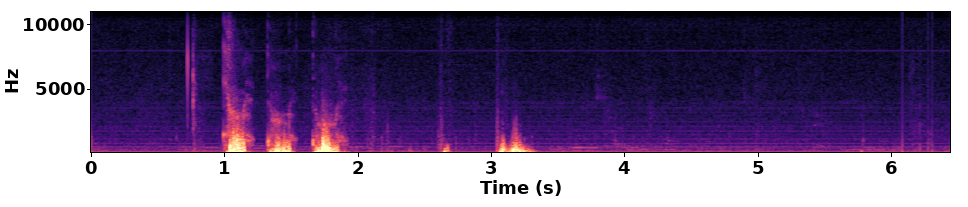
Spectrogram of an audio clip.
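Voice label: "clock", spoken word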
